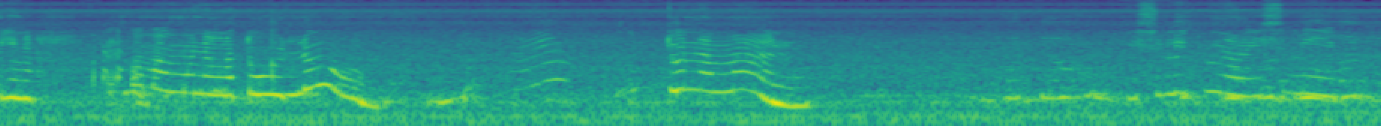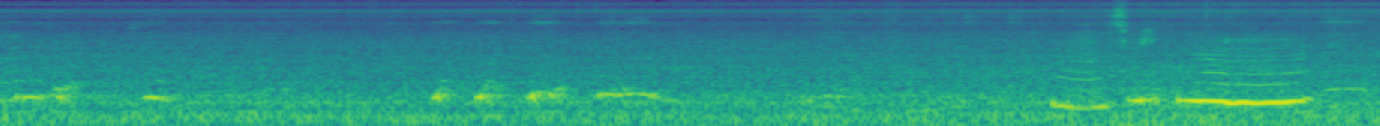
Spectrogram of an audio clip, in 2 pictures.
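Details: Sleepy female domestic cat throwing a tantrum indoors: wavering, drawn-out meows with strong falling and rising pitch bends, clustered early and again near the end, with a person's voice in a small room.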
